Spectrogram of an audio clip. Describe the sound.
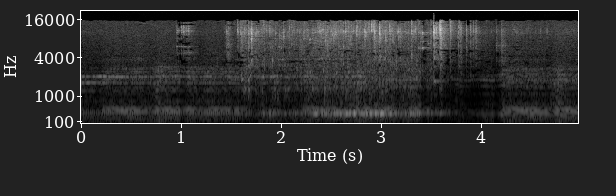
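Water from several sources poured together into one vessel during a ritual, a steady trickling and splashing pour that swells louder in the middle with a few bright plinks, then settles back to a softer stream.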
